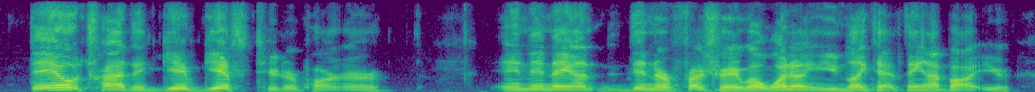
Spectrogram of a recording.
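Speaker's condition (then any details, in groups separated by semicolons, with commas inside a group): Cerebral palsy; from birth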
